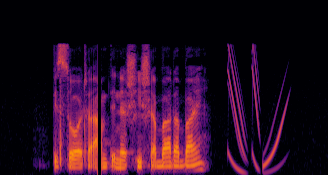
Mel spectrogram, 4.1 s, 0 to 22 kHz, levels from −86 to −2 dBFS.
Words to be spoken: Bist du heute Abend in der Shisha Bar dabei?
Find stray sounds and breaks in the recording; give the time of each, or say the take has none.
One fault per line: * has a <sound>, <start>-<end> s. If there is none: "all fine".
* has a dropout, 1.2-1.3 s
* has a chirp, 2.8-3.6 s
